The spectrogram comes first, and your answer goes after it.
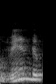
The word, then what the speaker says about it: wind: और जो हवा वाला है वो विंड पढ़ेंगे उसे, WIND, स्पेलिंग फिर सेम है, वाइंड की और विंड की, विंड हवा और वाइंड घड़ी में चाबी देना।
